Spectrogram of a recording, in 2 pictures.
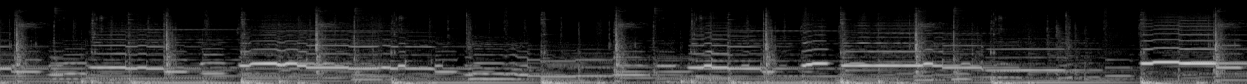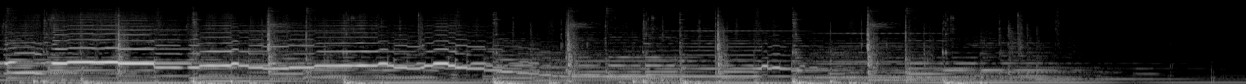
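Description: Nothing in the recording stood out as a technical problem on listening.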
